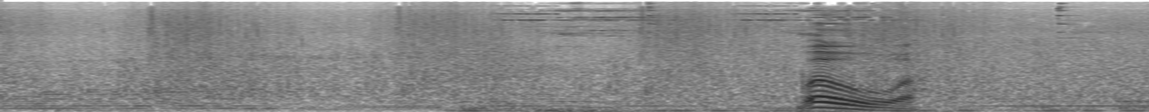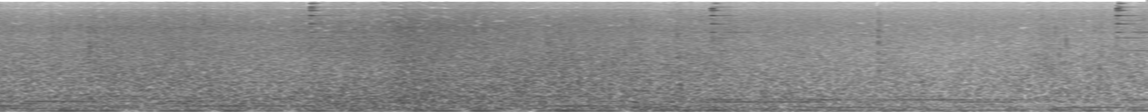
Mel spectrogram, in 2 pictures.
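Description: Boat sailing against the waves in Stranded Sails, a steady rushing wash of water and wind that runs throughout, with a brief voiced exclamation partway through.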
